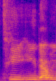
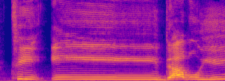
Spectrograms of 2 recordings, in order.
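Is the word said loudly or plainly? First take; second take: plainly; loudly. First: The word is said at normal volume. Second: The word is said loudly and drawn out. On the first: "It's not just T E W" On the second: "And it's like loud"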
